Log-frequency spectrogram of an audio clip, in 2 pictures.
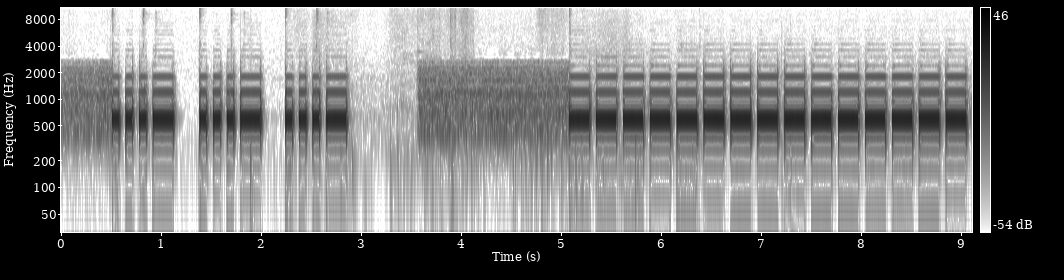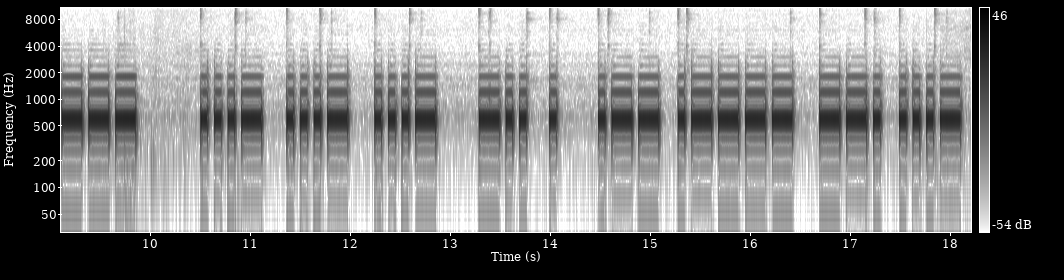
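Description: A Morse code (CW) signal on the 30-metre amateur band, coming from the Yaesu FT-857D transceiver's speaker: one steady beeping tone keyed rapidly on and off in dots and dashes. A short stretch of band noise hiss comes between the keyed groups about four seconds in.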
